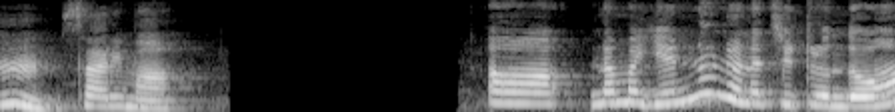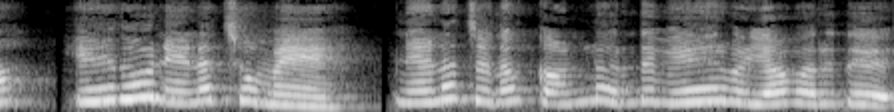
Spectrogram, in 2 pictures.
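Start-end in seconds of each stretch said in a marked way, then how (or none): 2.4-8.8 put-on higher, innocent childlike voice; childlike man. Regressed son to his caretakers, higher childlike voice. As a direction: talk like a puzzled ten-year-old.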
